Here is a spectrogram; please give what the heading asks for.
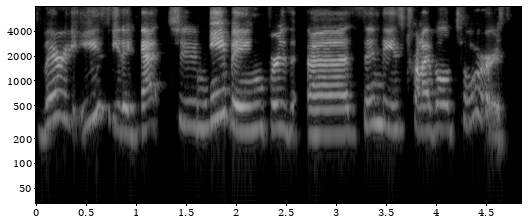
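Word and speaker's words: Niibing: c a so again it's pronounced knee bin but it's pre it's spelled n-i-i-b-i-n-g and then uh yeah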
